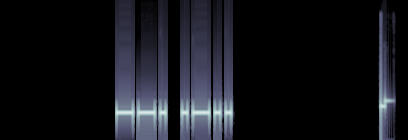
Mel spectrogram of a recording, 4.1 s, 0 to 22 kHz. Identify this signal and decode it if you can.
Morse code, heard as a keyed tone, about 21 wpm, 700 Hz. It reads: GL
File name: Top 90 QSO Elements - 2x Character Spacing - 22wpm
